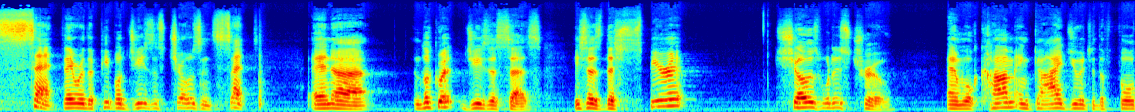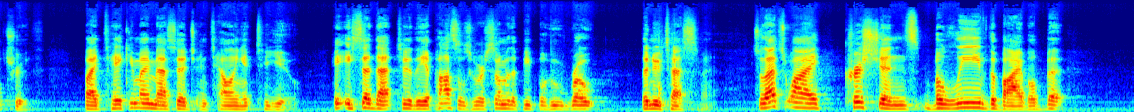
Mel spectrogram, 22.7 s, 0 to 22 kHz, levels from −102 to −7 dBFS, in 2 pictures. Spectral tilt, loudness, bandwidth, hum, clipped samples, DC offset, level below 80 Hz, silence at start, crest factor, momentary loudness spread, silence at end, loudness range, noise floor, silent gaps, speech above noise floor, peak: -4.5 dB/octave; -21 LUFS; 16 kHz; none; under 0.1%; under 0.1%; -68 dBFS; 0 s; 20 dB; 12 LU; 0.7 s; 4 LU; -65 dBFS; none; 44 dB; -2 dBFS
